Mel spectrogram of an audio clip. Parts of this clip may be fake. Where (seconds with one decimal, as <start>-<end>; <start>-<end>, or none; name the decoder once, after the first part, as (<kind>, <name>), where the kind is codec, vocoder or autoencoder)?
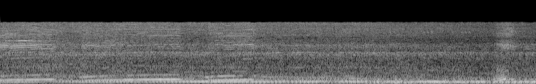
2.5-5.4 (vocoder, BigVGAN v2)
